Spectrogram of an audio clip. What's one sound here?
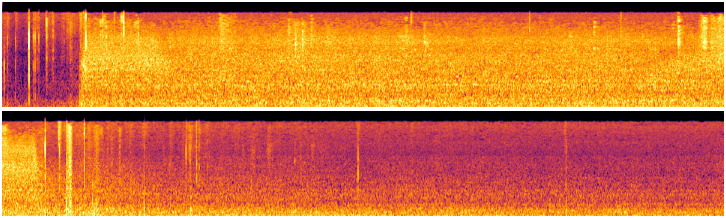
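Tyres roar on the road surface, loudening sharply.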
